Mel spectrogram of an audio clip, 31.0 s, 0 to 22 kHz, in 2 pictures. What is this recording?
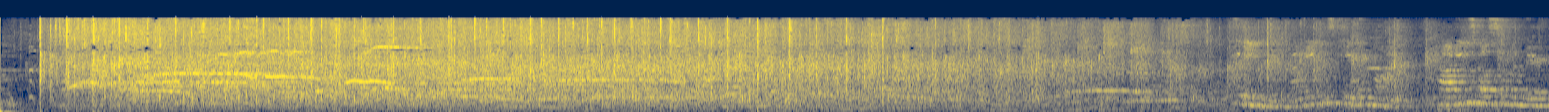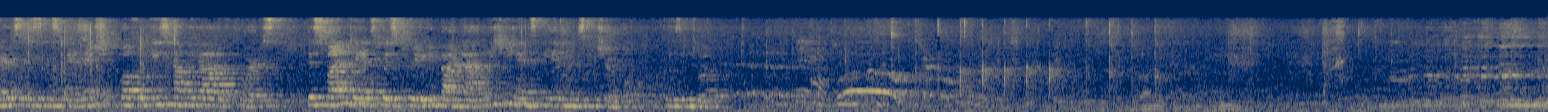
raw recital applause decent
Raw unedited sounds of the crowd in a auditorium during a Christmas recital recorded with DS-40. You can edit them and clean them up as needed.
applause, audience, auditorium, crowd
